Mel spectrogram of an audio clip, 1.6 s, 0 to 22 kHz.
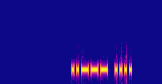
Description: Morse code, heard as a keyed tone, about 50 wpm, 700 Hz. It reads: 2H
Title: Single-Letter Single-Number 50wpm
